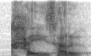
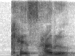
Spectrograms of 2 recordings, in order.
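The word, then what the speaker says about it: Caesar: 성경을 번역하면서 가이사라 번역했는데 영어나 이제 헬라어로 보면 이게에 카이사르 케사르 요런 식으로 발음되는 단어인데요 요거를 우리말로 번역할 때 가사라고 했어요 가이사 그 말 는 로마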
